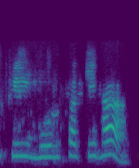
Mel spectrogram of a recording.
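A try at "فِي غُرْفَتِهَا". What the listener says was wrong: ফিল কোথায় পান আপনি? আলিফ লাম তো নাই, ফি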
